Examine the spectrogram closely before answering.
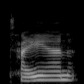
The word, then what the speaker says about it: tian: I made a tomato eggplant and zucchini um it's spelled TI a an tion Tian I do not know it says that it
